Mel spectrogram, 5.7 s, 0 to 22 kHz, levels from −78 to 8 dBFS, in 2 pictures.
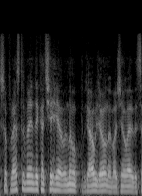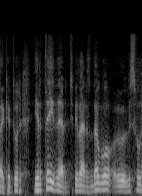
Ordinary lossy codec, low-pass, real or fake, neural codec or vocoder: MP3, 64 kbps; 10.8 kHz; fake; codec, 16 kHz in and 24 kHz out, 0.6 kbps, FocalCodec, streaming, 2048 codes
